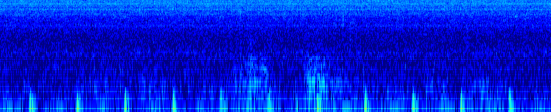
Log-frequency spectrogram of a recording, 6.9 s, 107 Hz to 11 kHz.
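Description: Soft, steady, regular thumps at about 100 beats a minute over a low hum. A normal heartbeat.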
